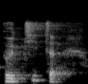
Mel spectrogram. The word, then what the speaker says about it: petit: Donc « petit », on n'a pas de prononciation du « t ».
